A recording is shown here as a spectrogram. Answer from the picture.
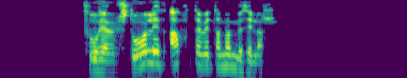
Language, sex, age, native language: Icelandic, male, 18-19, Icelandic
